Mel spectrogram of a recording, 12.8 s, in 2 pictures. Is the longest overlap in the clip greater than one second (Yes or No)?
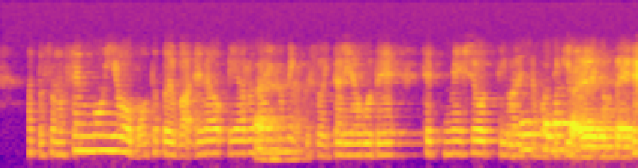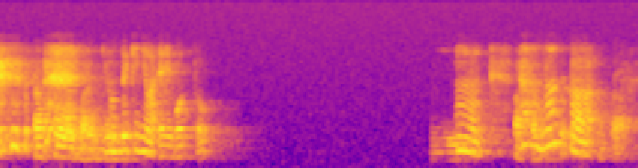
Yes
